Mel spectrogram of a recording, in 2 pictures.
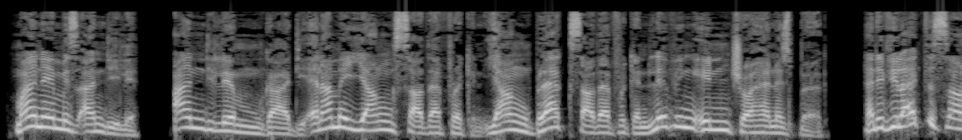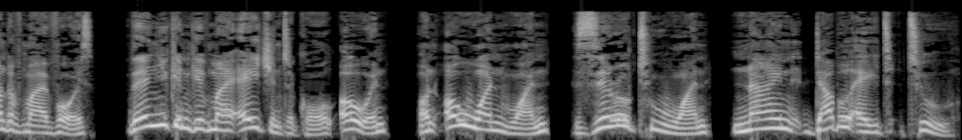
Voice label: English Conversational

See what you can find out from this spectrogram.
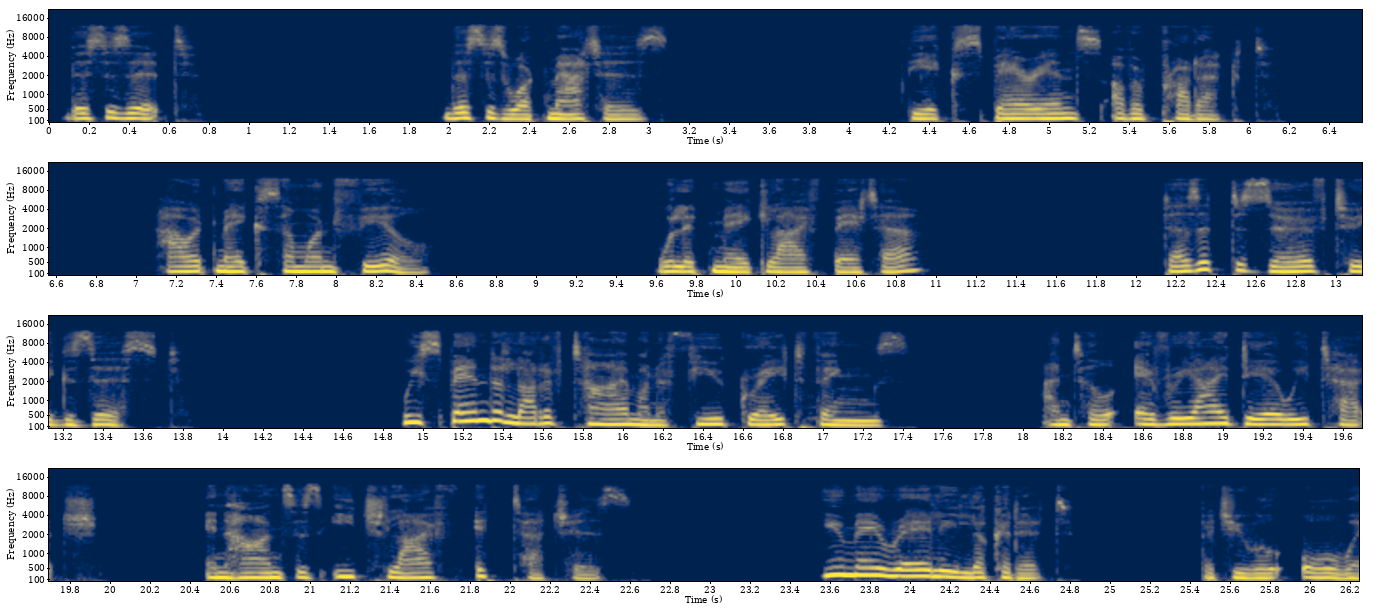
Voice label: English corporate

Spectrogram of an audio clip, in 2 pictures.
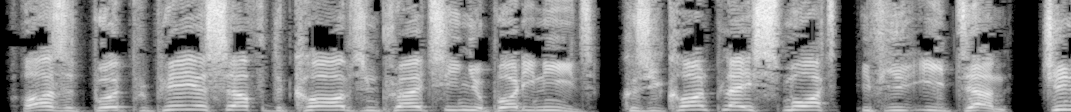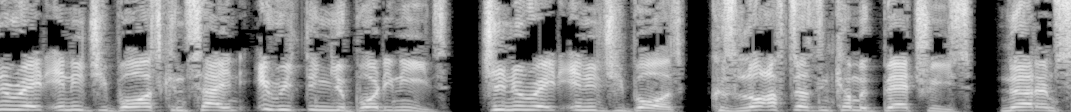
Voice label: English Character

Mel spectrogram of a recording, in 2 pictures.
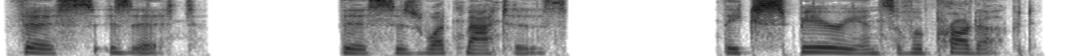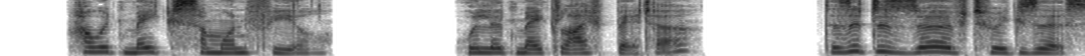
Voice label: English Softsell

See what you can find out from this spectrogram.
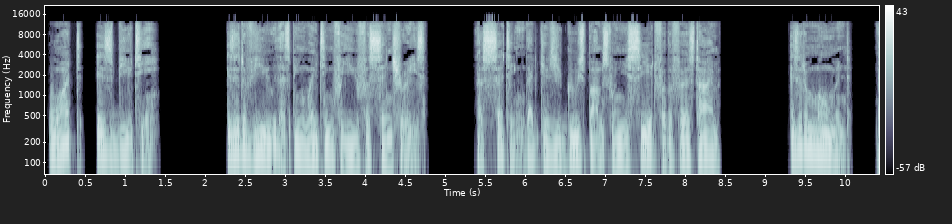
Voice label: English softsell narrator

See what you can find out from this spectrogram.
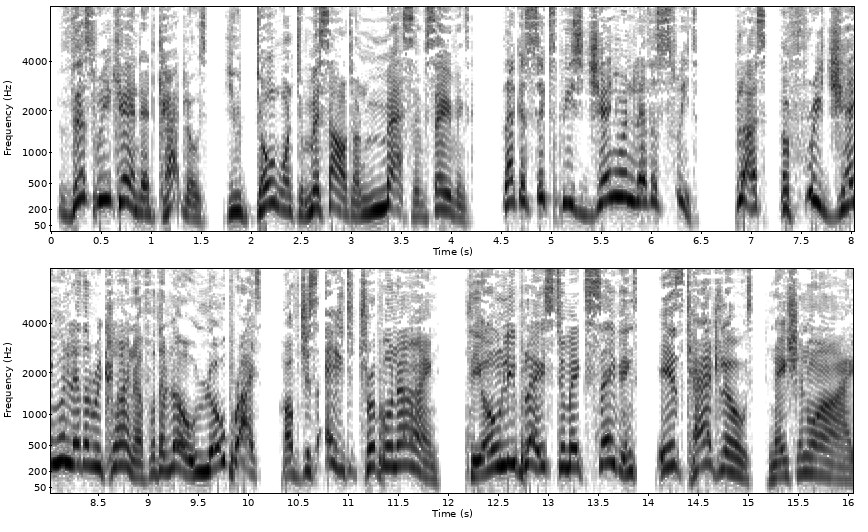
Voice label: English Hardsell

